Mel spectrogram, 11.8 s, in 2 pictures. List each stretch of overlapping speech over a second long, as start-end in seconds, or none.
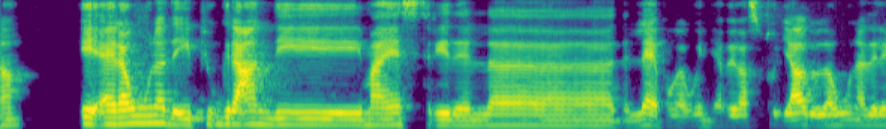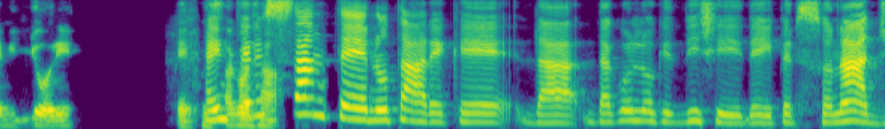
none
